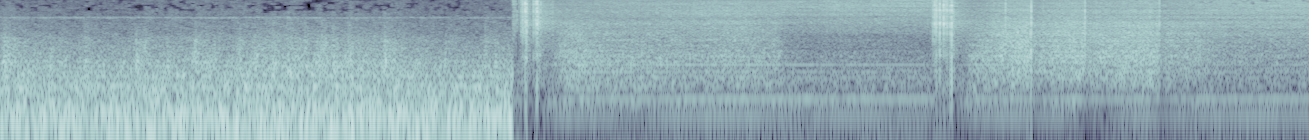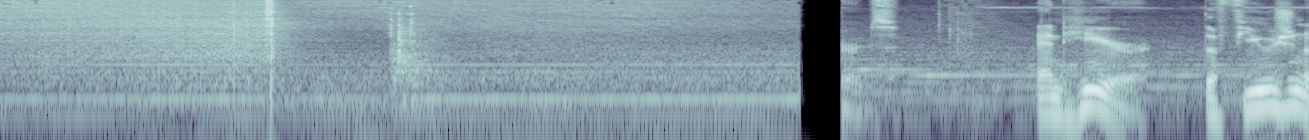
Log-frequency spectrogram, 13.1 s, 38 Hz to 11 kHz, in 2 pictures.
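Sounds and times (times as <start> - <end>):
low hum: 0.0 - 10.6
factory machinery hissing: 2.6 - 10.6.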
